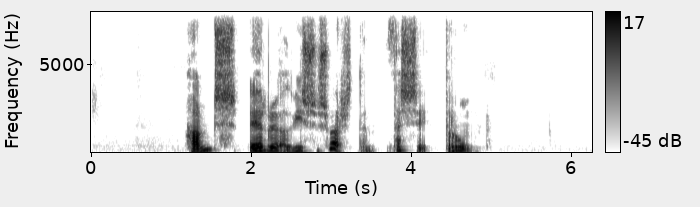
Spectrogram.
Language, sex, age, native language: Icelandic, male, 30-39, Icelandic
